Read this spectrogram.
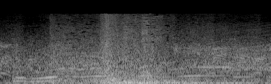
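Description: A car crashes with a loud scraping impact.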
